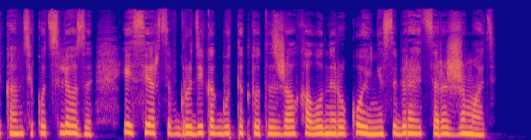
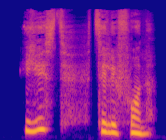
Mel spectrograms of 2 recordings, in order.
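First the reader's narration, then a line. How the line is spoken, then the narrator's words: Trembling voice question. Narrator (Russian): спрашиваю дрожащим голосом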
